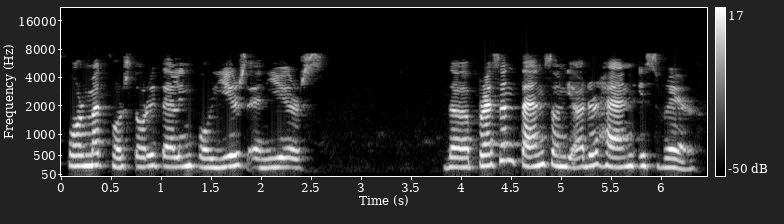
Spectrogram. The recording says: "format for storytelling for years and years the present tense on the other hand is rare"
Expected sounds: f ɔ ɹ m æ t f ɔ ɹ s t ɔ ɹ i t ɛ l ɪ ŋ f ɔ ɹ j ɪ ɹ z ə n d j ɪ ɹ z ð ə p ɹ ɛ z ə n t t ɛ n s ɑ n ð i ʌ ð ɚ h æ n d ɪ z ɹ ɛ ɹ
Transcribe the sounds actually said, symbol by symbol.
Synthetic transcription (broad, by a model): f ɔ ɹ m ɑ t f ɔ ɹ s t ɔ ɹ i t ɛ l ɪ ŋ f ɔ ɹ j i ɹ s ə n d j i ɹ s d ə p ɹ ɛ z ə n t t ɛ n s ɑ n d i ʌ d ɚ h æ n d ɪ s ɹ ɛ ɹ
